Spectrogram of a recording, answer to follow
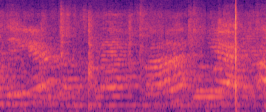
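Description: Faint children's voices and chatter in a classroom, with a single sharp click near the end.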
